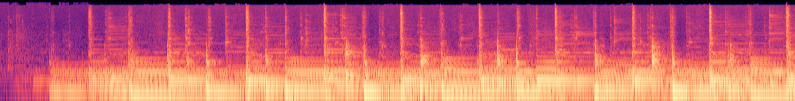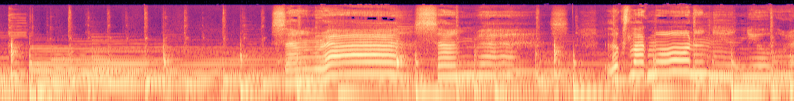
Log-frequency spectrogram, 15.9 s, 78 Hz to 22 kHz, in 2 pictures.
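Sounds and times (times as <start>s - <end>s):
warm sustained bass and chords in a pop song intro: 0.5s - 15.8s
clicking percussion beat in a pop song intro: 1.6s - 14.4s
speech: 14.1s - 15.8s.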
